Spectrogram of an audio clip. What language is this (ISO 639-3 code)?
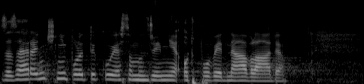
ces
